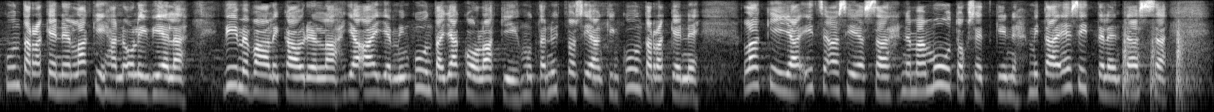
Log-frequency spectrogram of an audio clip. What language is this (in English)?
Finnish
